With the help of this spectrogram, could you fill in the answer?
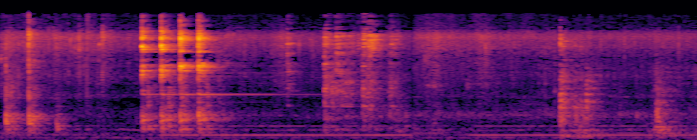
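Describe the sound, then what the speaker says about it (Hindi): Onion and tomato sautéing in a pan for mustard greens curry, a low steady sizzle under repeated scraping and clinking strokes of a metal spoon stirring against the pan. "टमाटर भी इसी में मिला लेते हैं और इसे भी मिक्स करके हल्का सा भून लेते हैं"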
